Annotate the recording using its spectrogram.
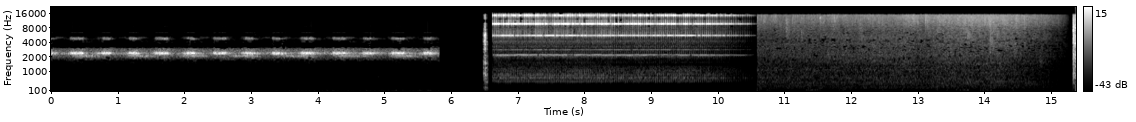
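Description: A high chirping tone pulses about three times a second for about six seconds. After a click comes a steady electronic ringing from the cartoon alarm clock, which lasts about four seconds and then gives way to a steady hiss.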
